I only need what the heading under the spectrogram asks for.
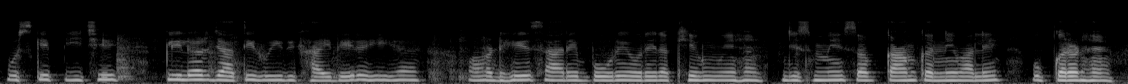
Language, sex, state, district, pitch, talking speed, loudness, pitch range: Hindi, female, Bihar, Kishanganj, 195 Hz, 130 wpm, -26 LUFS, 185-200 Hz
